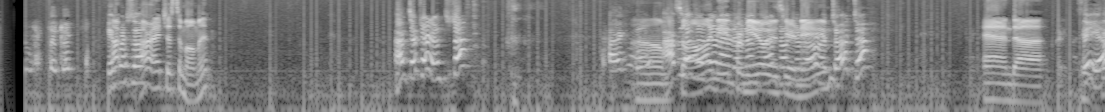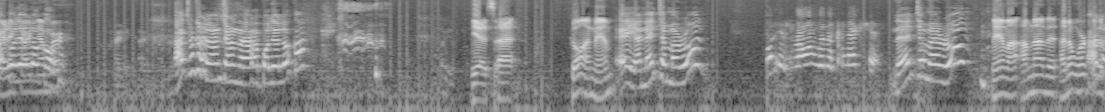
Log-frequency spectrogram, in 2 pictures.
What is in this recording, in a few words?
gibberish, calls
